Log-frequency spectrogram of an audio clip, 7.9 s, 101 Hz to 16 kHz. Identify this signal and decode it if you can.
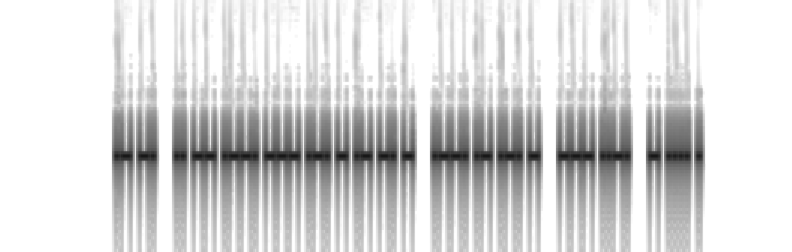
Morse code, heard as a keyed tone, about 40 wpm, 700 Hz. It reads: AN IMPORTANT PART OF THE
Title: Sets of 5 Words Encore 40wpm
